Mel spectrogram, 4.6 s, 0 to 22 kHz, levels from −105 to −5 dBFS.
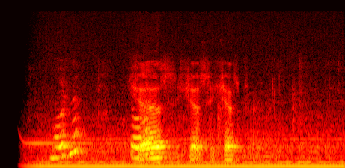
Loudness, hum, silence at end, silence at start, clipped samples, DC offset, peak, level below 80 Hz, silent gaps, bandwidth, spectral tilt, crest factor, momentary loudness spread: -36 LUFS; none; 0 s; 0.3 s; under 0.1%; under 0.1%; -16 dBFS; -44 dBFS; none; 6.4 kHz; -8.5 dB/octave; 20 dB; 17 LU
